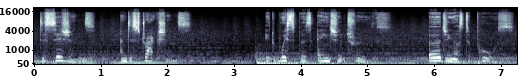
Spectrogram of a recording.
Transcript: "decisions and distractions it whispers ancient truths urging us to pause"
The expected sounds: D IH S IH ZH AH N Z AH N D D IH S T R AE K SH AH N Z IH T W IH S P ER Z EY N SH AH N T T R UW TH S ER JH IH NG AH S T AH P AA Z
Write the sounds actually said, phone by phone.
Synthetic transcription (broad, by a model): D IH S IH ZH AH N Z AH N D D IH S T R AE K SH AH N Z IH T W IH S P ER Z EY N SH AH N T T R UW TH S ER JH IH NG AH S T AH P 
